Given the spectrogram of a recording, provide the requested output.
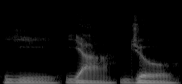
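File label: "yiyajo", concatenated syllables; Affixing experiment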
